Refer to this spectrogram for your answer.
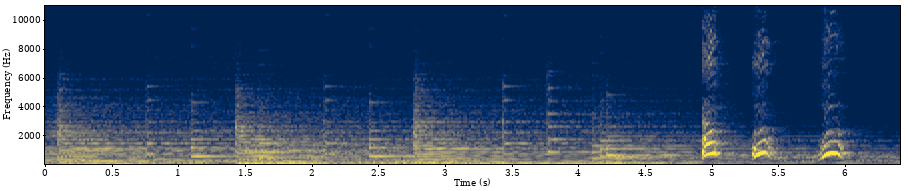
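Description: Three quick, loud dog barks ring out near the end over a steady bed of mellow instrumental music with piano-like notes.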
